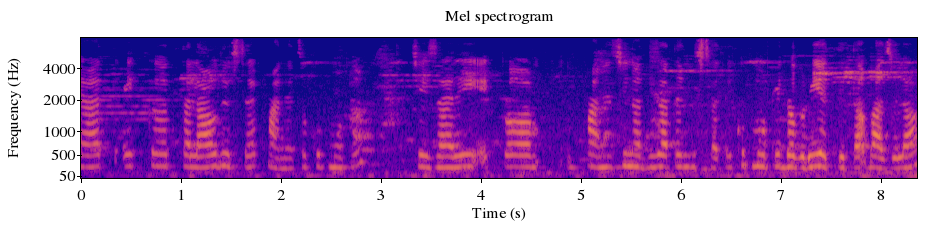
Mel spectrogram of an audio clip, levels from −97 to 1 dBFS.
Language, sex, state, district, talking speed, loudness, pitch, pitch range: Marathi, female, Maharashtra, Sindhudurg, 135 wpm, -39 LUFS, 245 Hz, 235-255 Hz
